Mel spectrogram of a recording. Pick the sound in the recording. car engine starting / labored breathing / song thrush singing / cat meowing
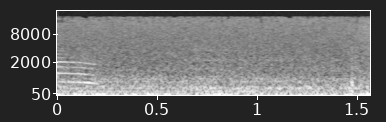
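cat meowing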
